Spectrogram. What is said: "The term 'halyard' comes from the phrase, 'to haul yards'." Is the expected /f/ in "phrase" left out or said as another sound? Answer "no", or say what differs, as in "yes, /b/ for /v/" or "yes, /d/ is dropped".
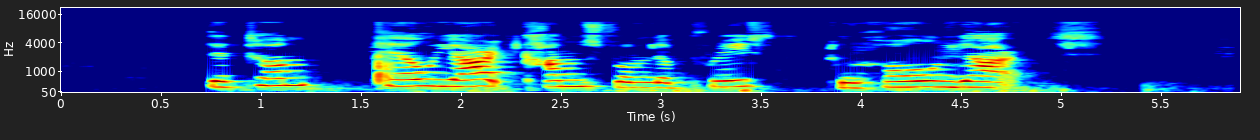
yes, /p/ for /f/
